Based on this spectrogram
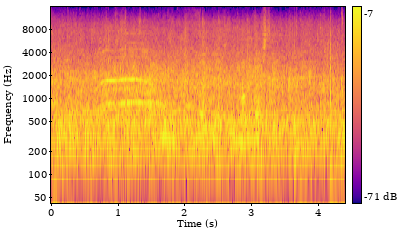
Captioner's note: audience applauding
